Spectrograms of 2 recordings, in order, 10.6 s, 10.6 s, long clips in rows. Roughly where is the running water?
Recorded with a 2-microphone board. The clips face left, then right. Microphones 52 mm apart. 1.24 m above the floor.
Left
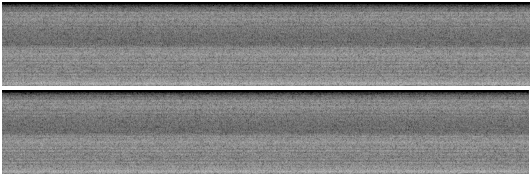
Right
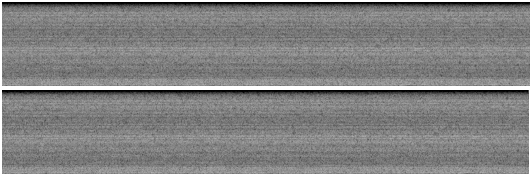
Left.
